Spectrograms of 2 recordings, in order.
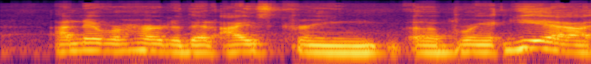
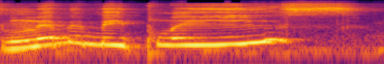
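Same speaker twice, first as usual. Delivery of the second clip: playful plea; 8 semitones higher, much slower than usual. Real, not acted. Playful plea for lemon ice cream.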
